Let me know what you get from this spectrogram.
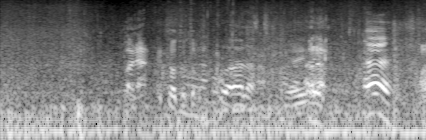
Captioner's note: crew speaking French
